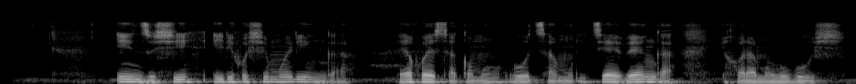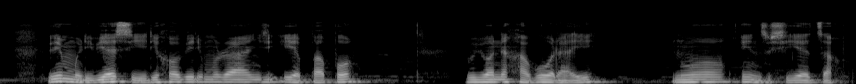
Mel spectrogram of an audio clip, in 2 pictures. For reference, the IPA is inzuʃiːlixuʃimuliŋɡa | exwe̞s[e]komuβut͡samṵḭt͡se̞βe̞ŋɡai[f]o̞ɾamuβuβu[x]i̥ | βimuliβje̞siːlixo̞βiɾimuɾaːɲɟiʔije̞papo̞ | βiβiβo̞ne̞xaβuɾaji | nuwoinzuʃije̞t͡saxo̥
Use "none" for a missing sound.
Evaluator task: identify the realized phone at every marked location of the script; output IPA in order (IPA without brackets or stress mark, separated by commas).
a, x, ʃ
